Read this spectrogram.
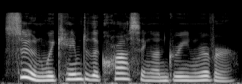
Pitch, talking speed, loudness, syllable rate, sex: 205 Hz, 225 wpm, -16 LUFS, 4.7 syllables/s, female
